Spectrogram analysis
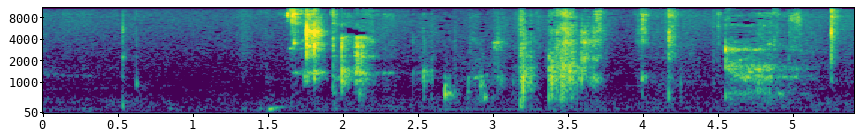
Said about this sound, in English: Let me enjoy some of my hint. Oh, thanks, man. See if I can enjoy some of my hint water.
